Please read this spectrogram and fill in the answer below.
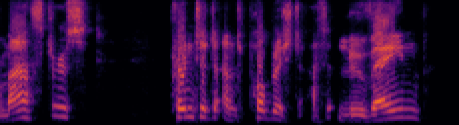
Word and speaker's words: Louvain: Michael O'Clery, the chief of the Four Masters, printed and published at Louvain. How do you pronounce that? It's French. Louvain. Louvain.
